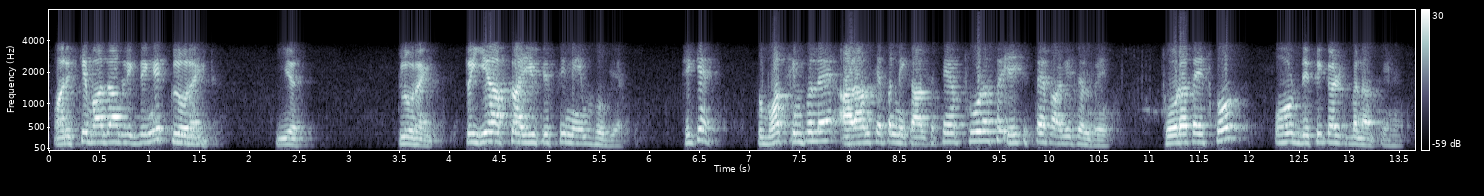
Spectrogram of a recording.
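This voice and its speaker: Guy teaching a chemistry class step by step, slightly high voice, keeps checking students follow along, echoey room. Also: moderate pace. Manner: explains step by step with frequent "theek hai" check-ins; addresses students as "beta". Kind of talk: classroom lecture. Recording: echoey room, tinny phone-like sound.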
